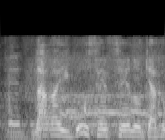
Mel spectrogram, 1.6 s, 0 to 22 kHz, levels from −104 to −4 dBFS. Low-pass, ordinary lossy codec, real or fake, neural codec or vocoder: 7.2 kHz; AAC, 32 kbps; fake; vocoder, 44.1 kHz, 128 mel bands, Pupu-Vocoder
